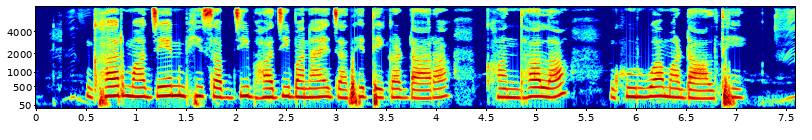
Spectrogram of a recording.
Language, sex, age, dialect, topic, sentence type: Chhattisgarhi, female, 18-24, Eastern, agriculture, statement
